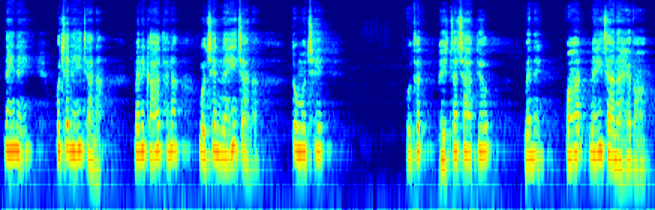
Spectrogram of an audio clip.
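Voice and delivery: high, pouting voice insisting; sulky refusal. A narrator's reading. Wife refuses to visit her parents, pouting high. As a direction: pout and refuse like a stubborn child. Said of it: "वो मुंह बनाती हुई बोली".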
